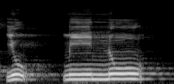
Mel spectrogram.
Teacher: hamzah sukun siddah sifatnya dibaca tegas.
